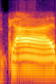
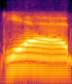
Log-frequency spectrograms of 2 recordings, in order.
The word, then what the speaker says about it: Gad: or the B'nai Gad, we say as God, it's not like God because that's how it's said in the Hebrew, God. The English pronunciation is Gad, but really, that's a weird vowel right there, but it's God, right?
